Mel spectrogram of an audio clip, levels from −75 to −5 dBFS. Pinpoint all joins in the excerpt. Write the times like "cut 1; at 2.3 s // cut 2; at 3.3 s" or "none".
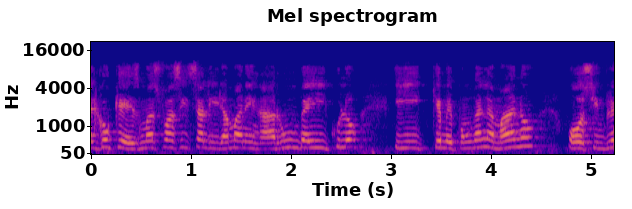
none

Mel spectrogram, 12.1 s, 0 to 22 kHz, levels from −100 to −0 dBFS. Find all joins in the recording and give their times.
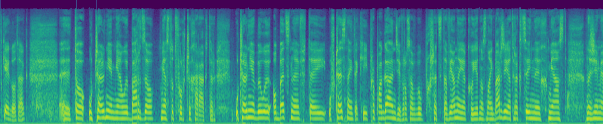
cut 1; at 1.4 s

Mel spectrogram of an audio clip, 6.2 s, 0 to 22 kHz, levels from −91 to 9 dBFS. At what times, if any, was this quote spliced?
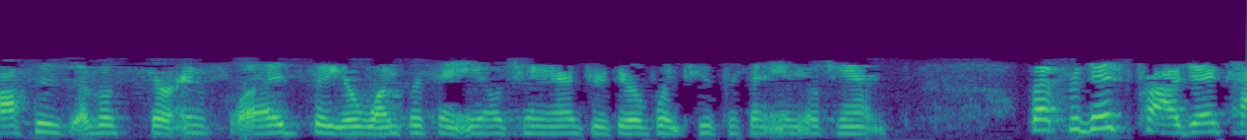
none

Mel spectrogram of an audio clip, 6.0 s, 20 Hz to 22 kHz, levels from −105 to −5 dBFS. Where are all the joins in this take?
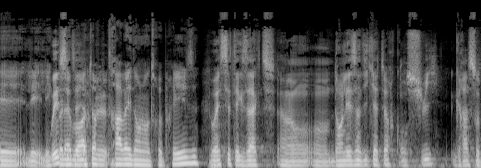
none

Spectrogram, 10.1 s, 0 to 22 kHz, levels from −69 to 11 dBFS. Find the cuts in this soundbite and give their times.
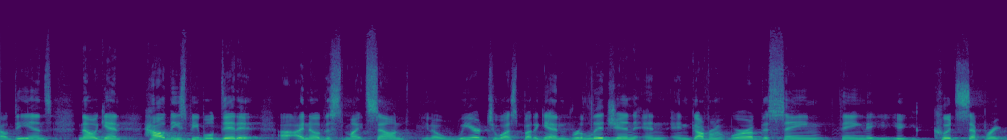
none

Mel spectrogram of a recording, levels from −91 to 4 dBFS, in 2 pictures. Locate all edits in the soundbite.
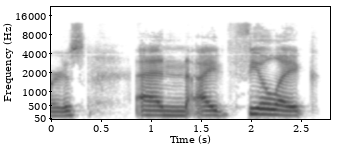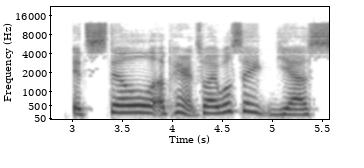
cut 1; at 1.4 s

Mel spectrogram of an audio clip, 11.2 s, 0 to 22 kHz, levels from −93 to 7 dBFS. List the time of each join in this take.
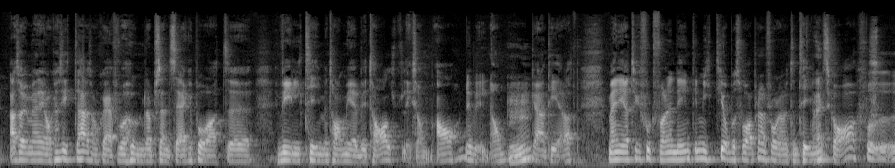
none

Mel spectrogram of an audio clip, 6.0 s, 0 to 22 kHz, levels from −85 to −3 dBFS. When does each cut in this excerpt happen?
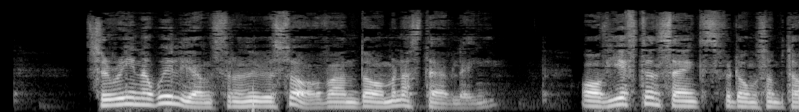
cut 1; at 4.3 s

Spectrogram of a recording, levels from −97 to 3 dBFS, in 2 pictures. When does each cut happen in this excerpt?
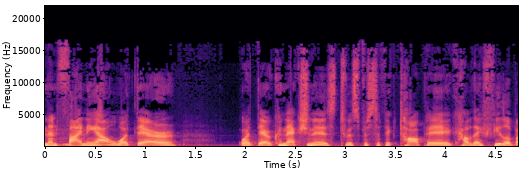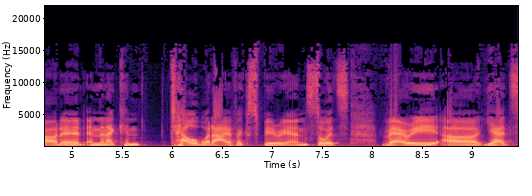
none

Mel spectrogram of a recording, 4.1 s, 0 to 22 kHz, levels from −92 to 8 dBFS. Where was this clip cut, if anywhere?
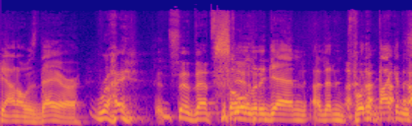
cut 1; at 1.5 s

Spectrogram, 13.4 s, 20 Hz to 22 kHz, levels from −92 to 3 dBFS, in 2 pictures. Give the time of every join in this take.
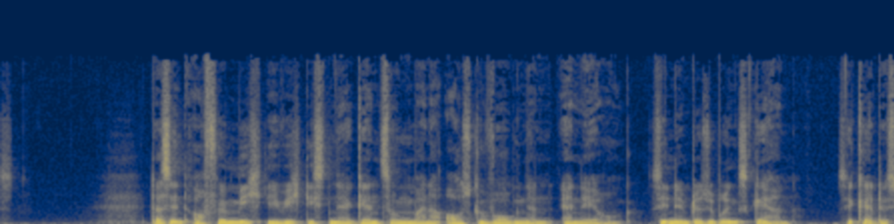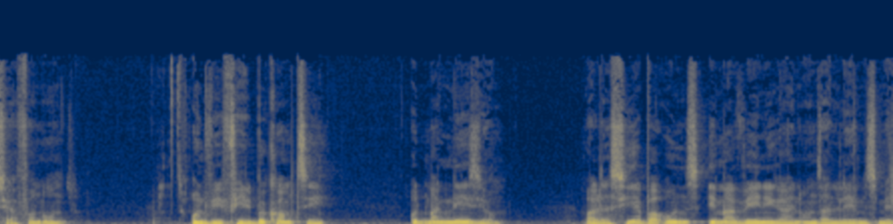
cut 1; at 4.8 s // cut 2; at 9.7 s

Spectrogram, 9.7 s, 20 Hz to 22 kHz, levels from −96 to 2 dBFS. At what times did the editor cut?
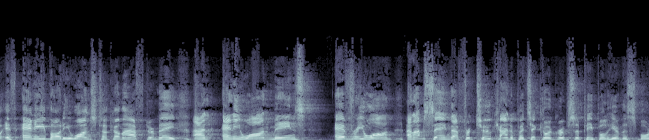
none

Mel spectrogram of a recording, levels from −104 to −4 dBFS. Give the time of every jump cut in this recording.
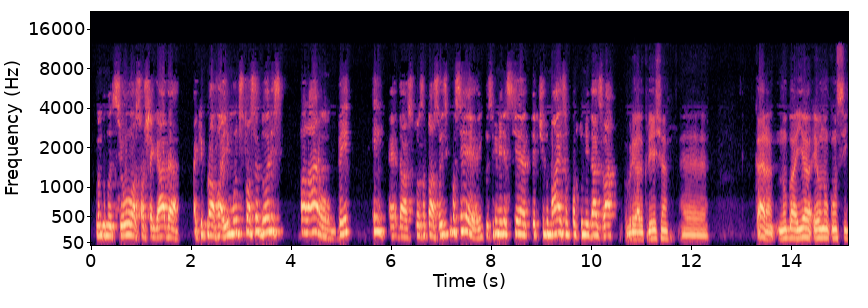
cut 1; at 10.5 s

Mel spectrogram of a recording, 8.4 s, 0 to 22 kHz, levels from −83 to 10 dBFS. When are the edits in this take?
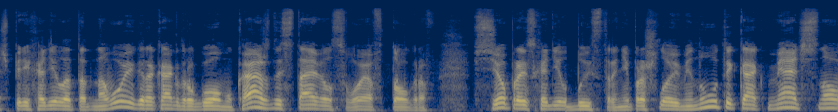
cut 1; at 5.7 s

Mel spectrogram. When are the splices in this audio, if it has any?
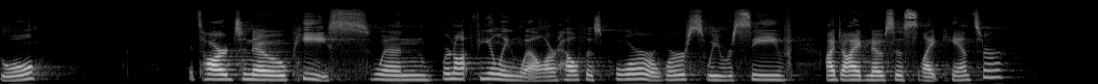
none

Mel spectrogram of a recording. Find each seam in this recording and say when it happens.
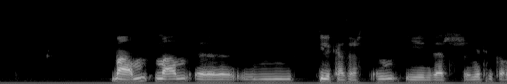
none

